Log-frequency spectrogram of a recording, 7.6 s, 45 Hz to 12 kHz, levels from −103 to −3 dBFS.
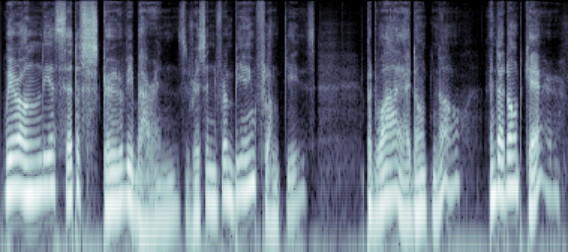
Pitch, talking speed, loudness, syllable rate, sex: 140 Hz, 165 wpm, -17 LUFS, 4.1 syllables/s, male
